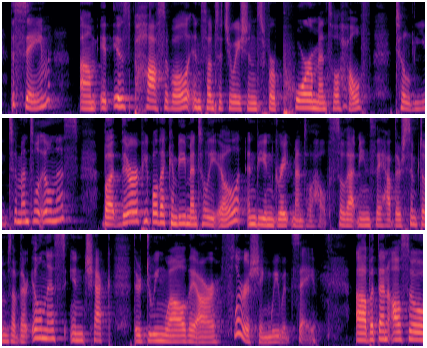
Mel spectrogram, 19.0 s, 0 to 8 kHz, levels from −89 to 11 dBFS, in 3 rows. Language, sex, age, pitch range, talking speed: English, female, 30-49, 145-180 Hz, 185 wpm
